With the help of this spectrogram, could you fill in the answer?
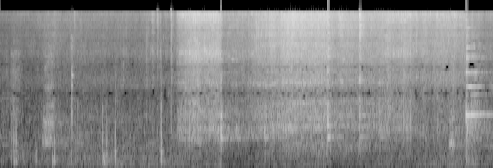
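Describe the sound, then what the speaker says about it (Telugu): Tempering poured into eggplant curry sizzles loudly in a hot pan, with a spoon scraping and stirring in quick strokes at close range and no talk. "ఈ పోపు అంతా కూడా దీనిలో వేసేద్దాం."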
